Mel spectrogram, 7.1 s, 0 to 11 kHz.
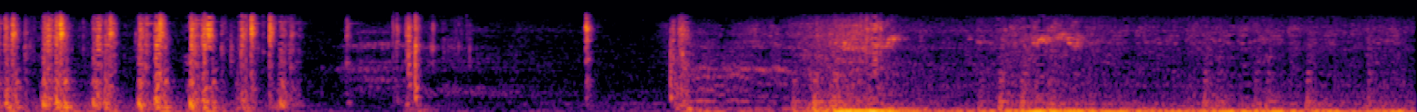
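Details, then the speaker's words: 1980 Ford F150 351M V8, factory two-barrel carb with choke disconnected, cold winter start: several slow cranking bursts, a pause, then it catches and settles into a rough uneven cold idle; fires right up, a little cold-hearted. "she fired right up this time not too bad oh she's a little cold-hearted a it's got the choke unhooked it's got the factory to barrel carb on it"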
